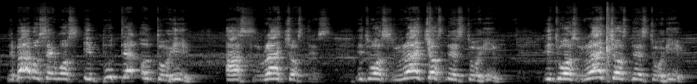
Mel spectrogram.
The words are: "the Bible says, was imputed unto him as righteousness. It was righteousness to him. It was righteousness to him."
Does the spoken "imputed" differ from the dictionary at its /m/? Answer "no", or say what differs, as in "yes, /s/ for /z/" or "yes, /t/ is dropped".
yes, /m/ is dropped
